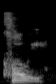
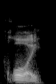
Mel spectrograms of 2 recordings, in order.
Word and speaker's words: Chloe: you say it like Chloe. Yeah, you know, but I mean like you got to see upper Midwest they start pronouncing it Cloe, you know, that's just that that's when it's not as cool.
